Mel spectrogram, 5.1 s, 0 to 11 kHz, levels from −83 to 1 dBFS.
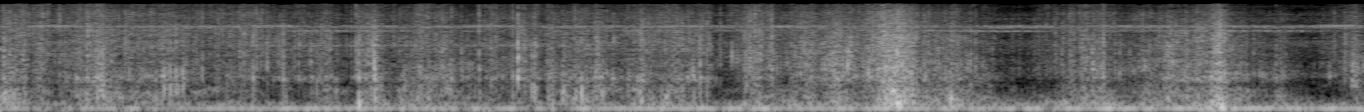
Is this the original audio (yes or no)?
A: yes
